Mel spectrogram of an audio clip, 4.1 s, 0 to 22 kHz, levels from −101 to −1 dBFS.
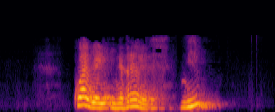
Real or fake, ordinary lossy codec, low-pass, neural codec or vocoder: fake; MP3, 24 kbps; 7.2 kHz; codec, 16 kHz, 2 kbps, FreqCodec, smaller model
